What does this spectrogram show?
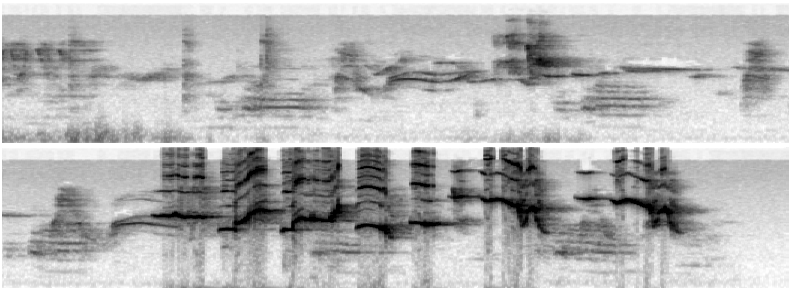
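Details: Oriental magpie-robin lure song to make a reluctant bird open its tail and fight: quiet scattered whistles and twangy notes build into a loud, fast run of varied, shrill warbled phrases near the end.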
